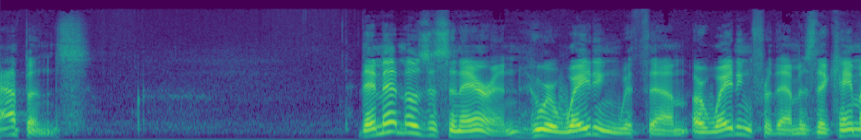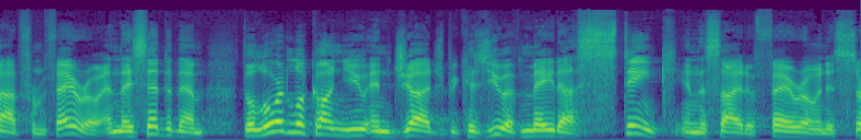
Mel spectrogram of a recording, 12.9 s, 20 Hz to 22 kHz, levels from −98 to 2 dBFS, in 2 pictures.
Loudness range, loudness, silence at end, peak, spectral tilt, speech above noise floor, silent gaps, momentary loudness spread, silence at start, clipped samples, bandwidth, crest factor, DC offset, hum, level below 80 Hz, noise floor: 4 LU; -18 LUFS; 0 s; -2 dBFS; -3 dB/octave; 41 dB; none; 8 LU; 0 s; under 0.1%; 16.5 kHz; 18 dB; under 0.1%; none; -82 dBFS; -59 dBFS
